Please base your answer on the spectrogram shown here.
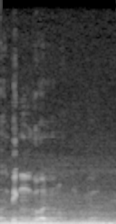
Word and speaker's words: Dingle: Pero ang pang-pronounce nila dinggol.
